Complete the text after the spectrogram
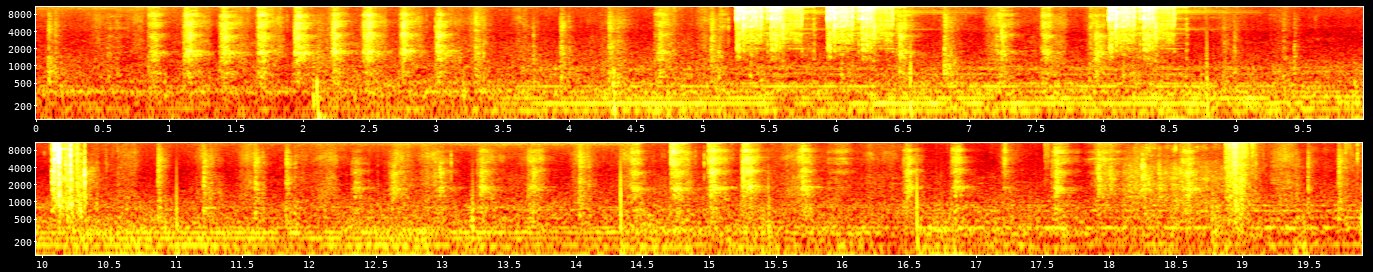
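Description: Footsteps clank on metal grating at a steady walking pace.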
